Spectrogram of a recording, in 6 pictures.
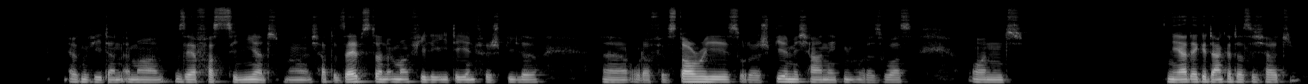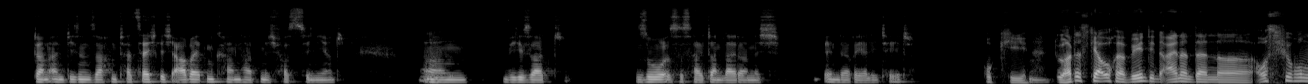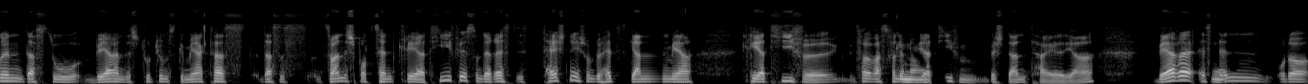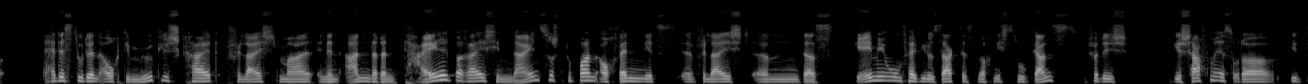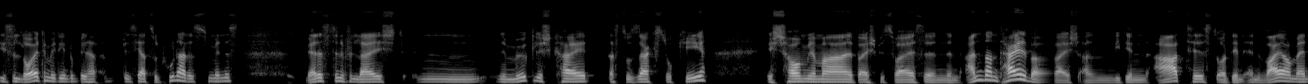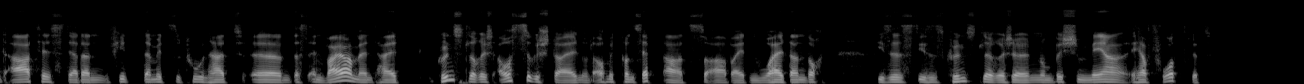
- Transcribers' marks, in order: in English: "Environment Artist"; in English: "Environment"; in English: "Concept Arts"
- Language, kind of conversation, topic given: German, advice, Berufung und Sinn im Leben finden
- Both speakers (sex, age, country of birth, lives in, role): male, 25-29, Germany, Germany, user; male, 30-34, Germany, Germany, advisor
